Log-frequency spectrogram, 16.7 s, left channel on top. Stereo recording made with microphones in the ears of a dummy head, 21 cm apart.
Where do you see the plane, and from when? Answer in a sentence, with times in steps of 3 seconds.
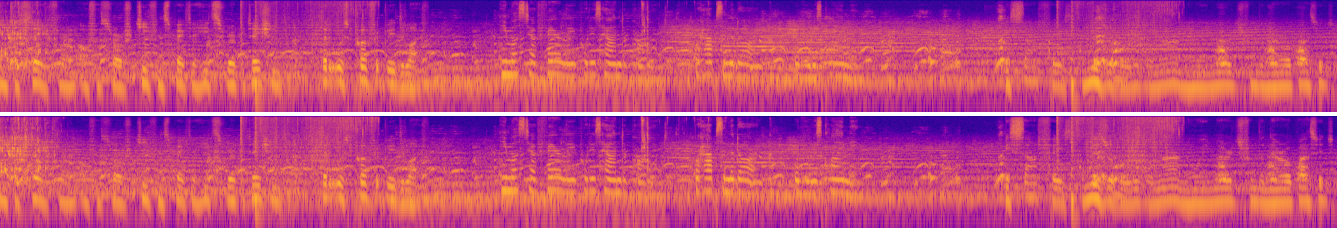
You can hear the plane on the right from 0 s, in the centre from 6 s and on the left from 9 s.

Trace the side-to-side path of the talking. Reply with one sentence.
In this clip you hear the talking move from left to right.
